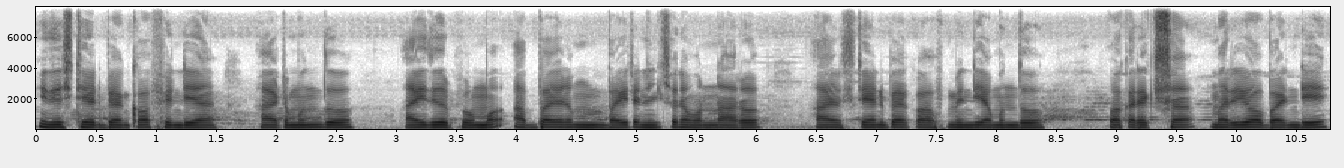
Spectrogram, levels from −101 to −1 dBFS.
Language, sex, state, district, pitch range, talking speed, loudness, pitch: Telugu, male, Andhra Pradesh, Srikakulam, 140-150 Hz, 115 wpm, -17 LUFS, 145 Hz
